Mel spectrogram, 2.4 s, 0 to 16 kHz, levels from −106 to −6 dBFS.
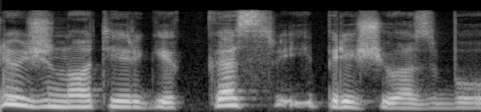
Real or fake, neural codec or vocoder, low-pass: real; none; 10.8 kHz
